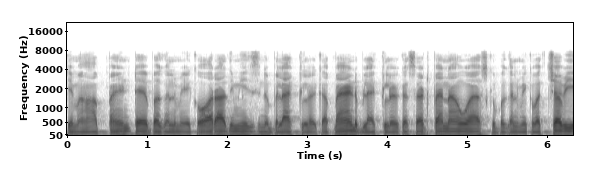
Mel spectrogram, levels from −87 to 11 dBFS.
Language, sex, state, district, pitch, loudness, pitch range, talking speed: Hindi, male, Chhattisgarh, Bastar, 75 Hz, -20 LUFS, 75-90 Hz, 265 wpm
